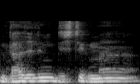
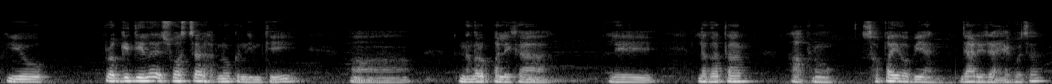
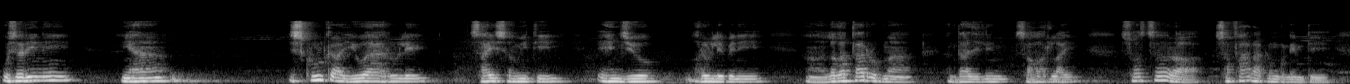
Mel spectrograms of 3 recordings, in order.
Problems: constant background noise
